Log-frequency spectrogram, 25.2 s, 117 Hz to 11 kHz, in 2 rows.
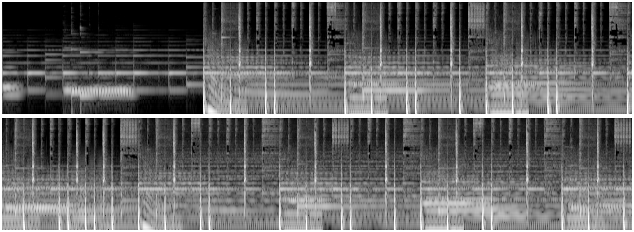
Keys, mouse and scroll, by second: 1.0-1.6 scroll down 4, 1.3 click, 1.6-3.0 middle drag, 3.0 KP_1, 4.1-4.6 middle drag, 4.6-5.3 scroll up 8, 5.3 scroll down 3, 5.6 KP_1, 6.2 click, 6.5-6.8 shift+middle drag, 6.8 scroll up 2, 7.4-7.8 shift+middle drag, 7.8-8.3 scroll up 3, 8.3 Tab, 8.8-10.4 shift+middle drag, 10.4 ctrl+r, 12.6 shift+middle click, 13.0 g, 15.5 ctrl+r, 17.5 alt+click, 18.0 g, 20.2 alt+click, 20.6 g, 22.5 r, 23.2 s, 24.4 alt+click, 24.8 g.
